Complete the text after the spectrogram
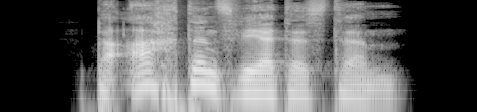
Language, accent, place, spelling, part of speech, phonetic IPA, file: German, Germany, Berlin, beachtenswertestem, adjective, [bəˈʔaxtn̩sˌveːɐ̯təstəm], De-beachtenswertestem.ogg
- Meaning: strong dative masculine/neuter singular superlative degree of beachtenswert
